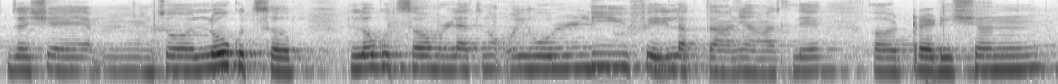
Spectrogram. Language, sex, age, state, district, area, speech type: Goan Konkani, female, 18-30, Goa, Murmgao, urban, spontaneous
